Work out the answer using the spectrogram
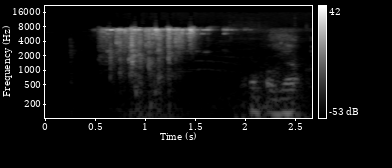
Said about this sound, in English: there's an unmistakable sound of a collar rattling around as they shake their head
